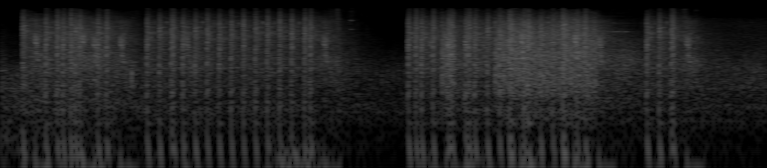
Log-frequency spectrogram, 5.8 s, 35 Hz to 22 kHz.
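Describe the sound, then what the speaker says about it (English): Enemy gunfire in Fallout 4: rapid automatic bursts of evenly spaced shots, fairly loud, with a brief pause before another sustained volley and a short final burst, no voices. "I'd like to know what they're shooting at."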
